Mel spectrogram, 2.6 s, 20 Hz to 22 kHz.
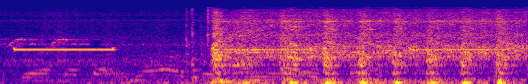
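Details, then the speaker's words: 2006 Subaru Forester XT won't start, owner suspects the fuel pump (in the trunk, heard squealing when reconnected): chime, then starter cranks steadily about five beats a second but never catches; crank no start, cause not confirmed. "I'll reconnect this here, and the fuel pump will squeal. See? Yeah. That ain't good."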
